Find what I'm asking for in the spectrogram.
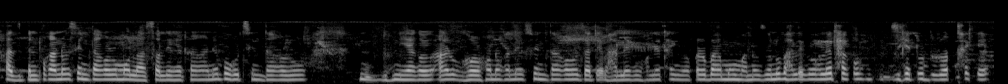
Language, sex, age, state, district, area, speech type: Assamese, female, 30-45, Assam, Morigaon, rural, spontaneous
